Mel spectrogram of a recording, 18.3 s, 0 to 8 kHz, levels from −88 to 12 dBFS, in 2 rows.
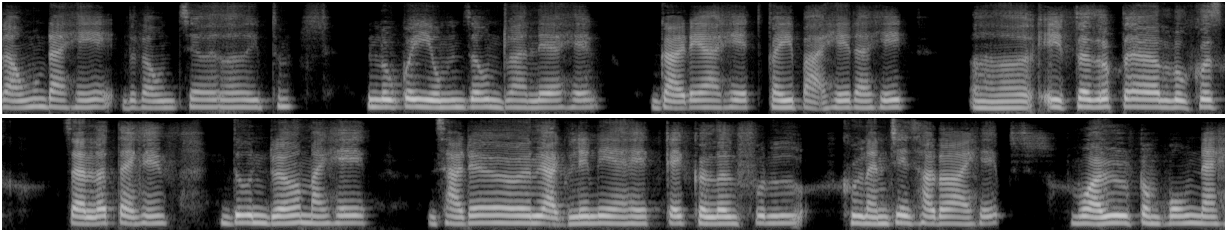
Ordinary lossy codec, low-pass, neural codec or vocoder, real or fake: none; none; codec, 16 kHz, 0.5 kbps, X-Codec, HuBERT features, trained on LibriSpeech; fake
